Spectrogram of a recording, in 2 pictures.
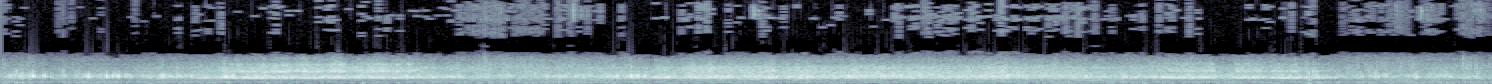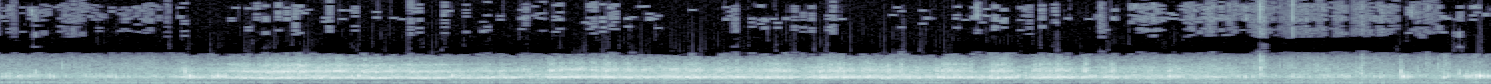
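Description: Tyres squeal loudly on the track surface.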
